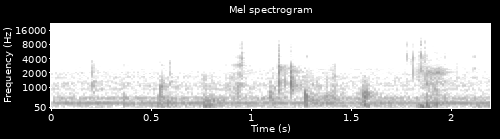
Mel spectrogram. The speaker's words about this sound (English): Anyway, let me take a sip of podcast juice.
